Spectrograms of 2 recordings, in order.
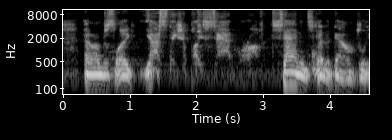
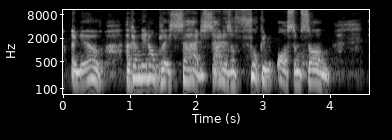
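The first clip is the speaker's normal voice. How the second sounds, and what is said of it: Put-on British accent sounding Irish. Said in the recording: “your British accent is also the same as your Bono accent, so you might want to work on that ... Everyone is Irish.”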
